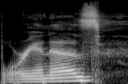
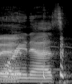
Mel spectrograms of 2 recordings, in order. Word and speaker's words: Boreanaz: You know, I pronounce it Boreanaz. It is pronounced Boreanaz.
